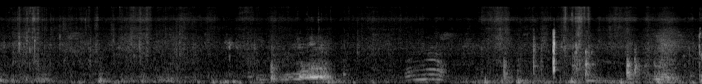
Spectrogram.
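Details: Pet goats kept at home, two of them, while they are eating; one short, wavering bleat with rich harmonics arrives midway, surrounded by Tagalog speech and outdoor rustling and clatter.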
